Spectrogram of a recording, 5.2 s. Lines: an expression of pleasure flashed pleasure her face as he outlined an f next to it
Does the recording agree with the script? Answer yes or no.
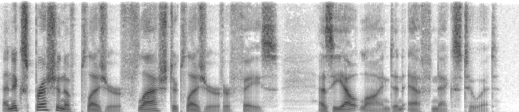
yes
